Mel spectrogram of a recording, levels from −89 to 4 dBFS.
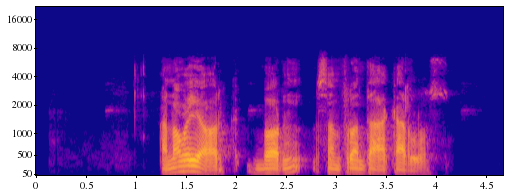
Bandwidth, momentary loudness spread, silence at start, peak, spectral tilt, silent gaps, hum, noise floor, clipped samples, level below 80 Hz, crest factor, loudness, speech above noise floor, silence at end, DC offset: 6.8 kHz; 16 LU; 1.25 s; -2 dBFS; -7 dB/octave; none; none; -71 dBFS; under 0.1%; -50 dBFS; 18 dB; -18 LUFS; 53 dB; 0.6 s; under 0.1%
